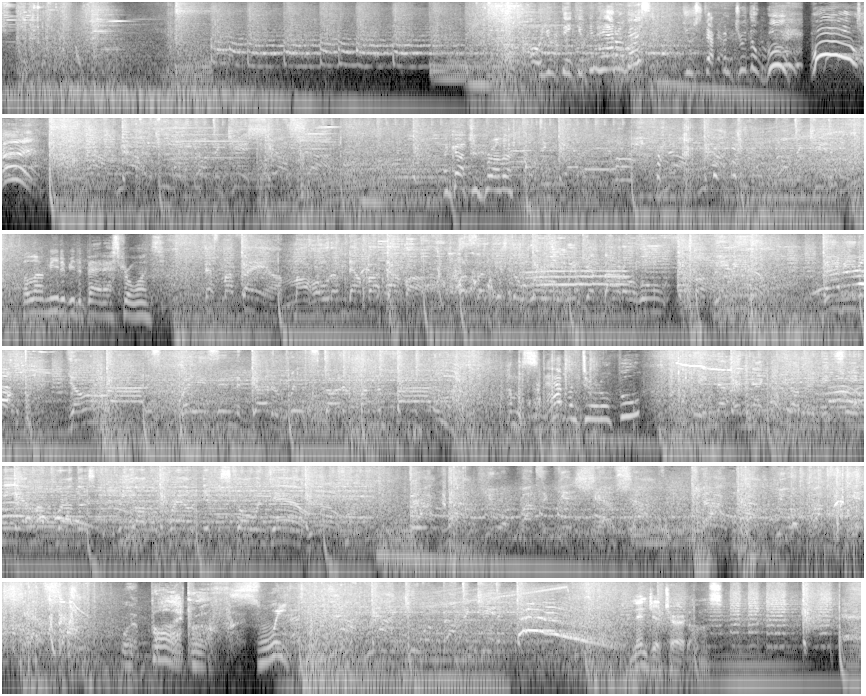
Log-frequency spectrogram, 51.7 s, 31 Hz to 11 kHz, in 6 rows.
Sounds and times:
Soundtrack music: 0.0 - 8.1, 9.0 - 51.6
Background music: 0.0 - 51.6.

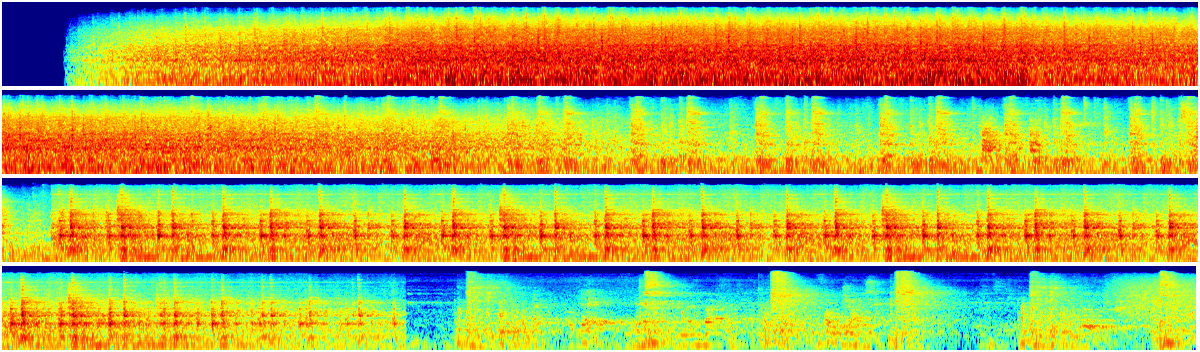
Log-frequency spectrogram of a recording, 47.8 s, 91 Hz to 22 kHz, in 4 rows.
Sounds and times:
Engine: 0.6 - 41.1, 42.2 - 42.9, 44.8 - 45.3, 46.1 - 46.6, 47.4 - 47.8.

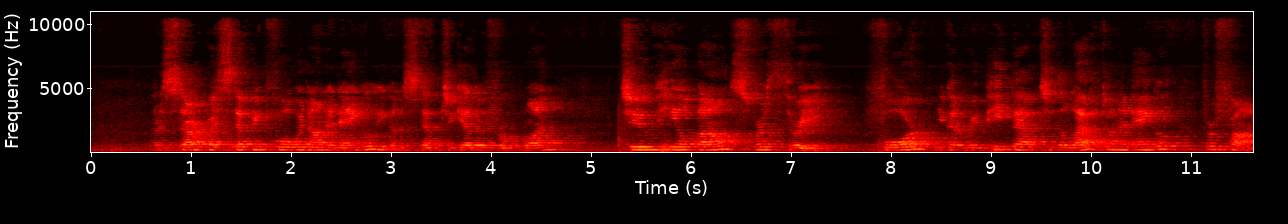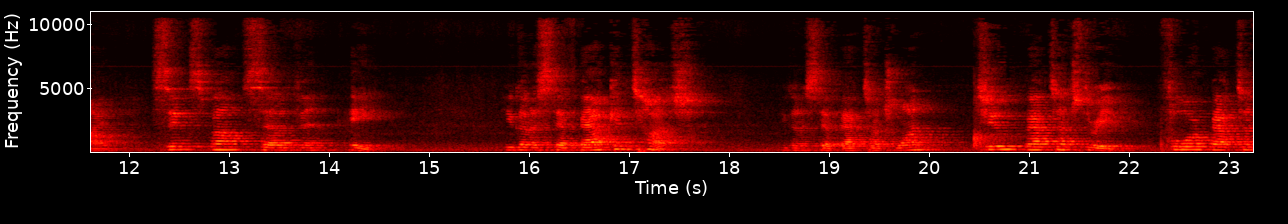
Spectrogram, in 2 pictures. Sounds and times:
Speech: 0.6 - 14.6, 15.8 - 17.8, 18.5 - 23.2.

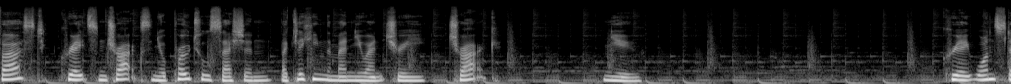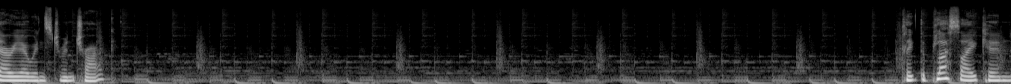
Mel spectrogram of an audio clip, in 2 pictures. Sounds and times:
Speech: 0.0 - 5.0, 6.0 - 6.4, 9.4 - 11.3, 19.1 - 20.2
Music: 0.0 - 20.2.

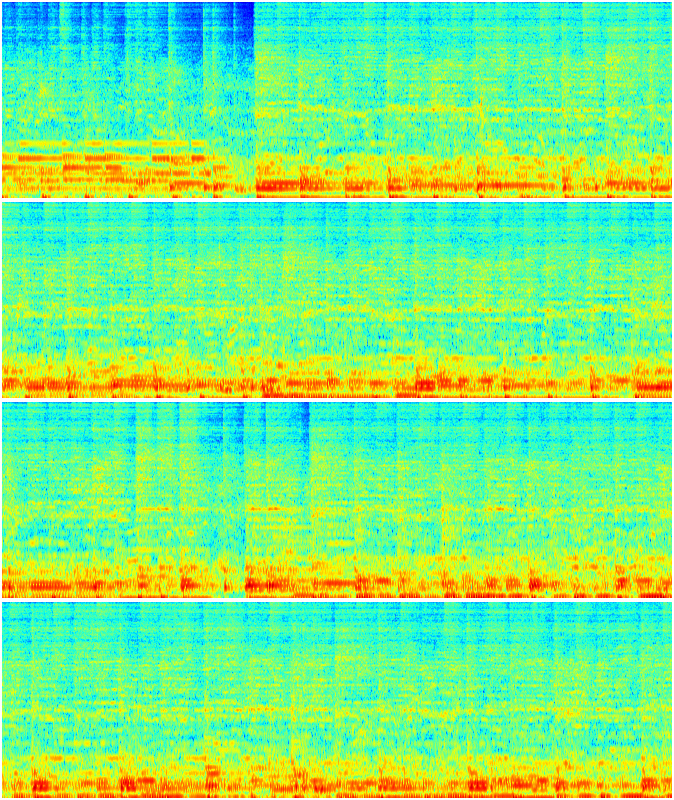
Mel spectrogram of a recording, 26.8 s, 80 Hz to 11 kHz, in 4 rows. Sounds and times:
Pop music: 0.0 - 26.8.

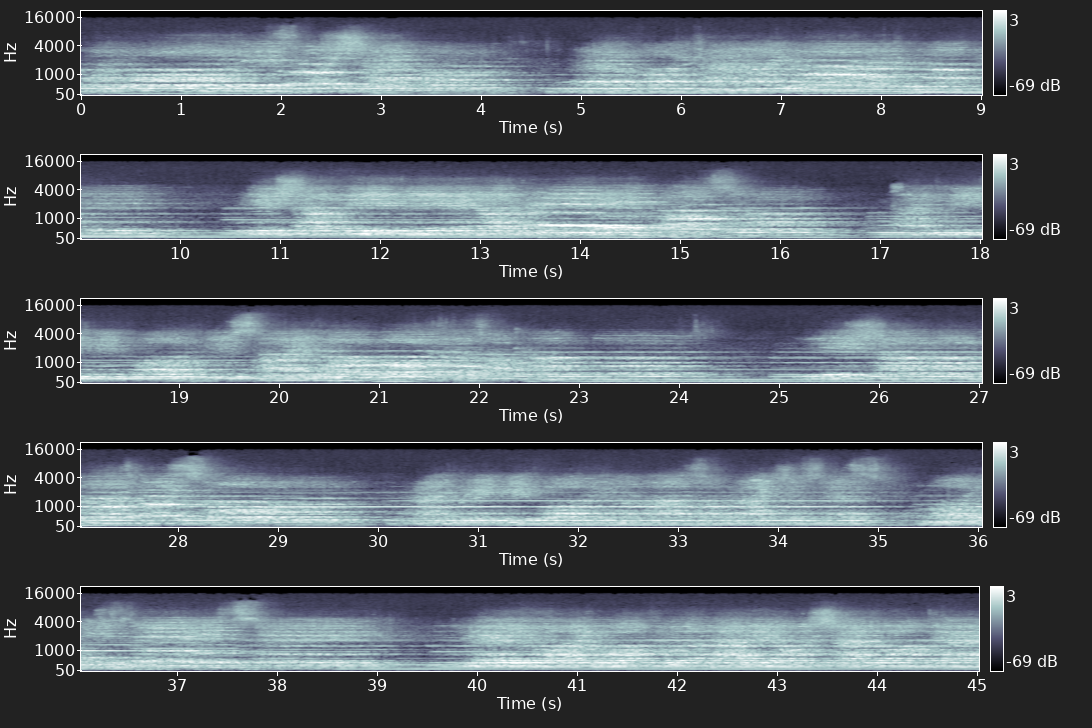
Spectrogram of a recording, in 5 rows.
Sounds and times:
Mantra: 0.0 - 10.0, 10.6 - 24.3, 30.4 - 45.0.

